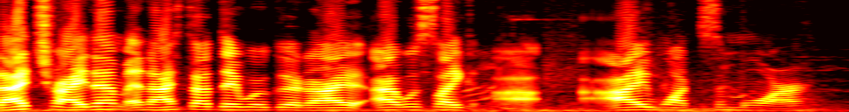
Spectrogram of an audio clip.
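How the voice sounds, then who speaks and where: Here a woman talks at a moderate pace with an American accent. Music plays in the background. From Pennsylvania, US. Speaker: streamer. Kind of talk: casual live-stream chat while gaming. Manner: hesitant, many fillers and restarts.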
